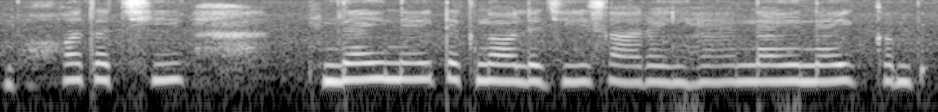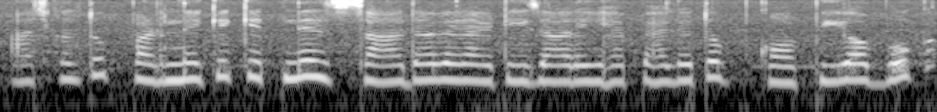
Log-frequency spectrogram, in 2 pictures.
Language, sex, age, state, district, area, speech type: Urdu, female, 18-30, Delhi, Central Delhi, urban, spontaneous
